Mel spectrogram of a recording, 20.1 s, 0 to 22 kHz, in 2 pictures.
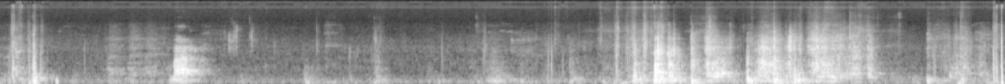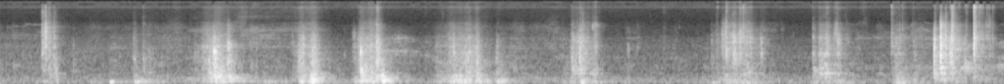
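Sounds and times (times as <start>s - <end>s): faint scraping of mud: 6.0s - 10.1s.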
